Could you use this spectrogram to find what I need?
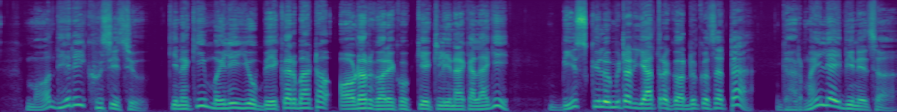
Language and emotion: Nepali, happy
